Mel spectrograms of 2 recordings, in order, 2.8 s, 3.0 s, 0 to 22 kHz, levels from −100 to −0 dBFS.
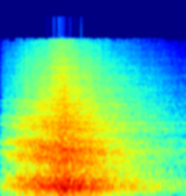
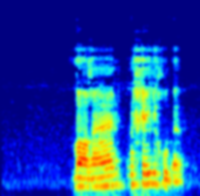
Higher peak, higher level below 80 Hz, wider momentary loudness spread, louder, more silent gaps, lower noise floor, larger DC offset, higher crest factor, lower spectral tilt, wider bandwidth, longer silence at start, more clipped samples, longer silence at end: first, 0 dBFS vs -4 dBFS; first, -30 dBFS vs -64 dBFS; first, 20 LU vs 11 LU; first, -11 LUFS vs -21 LUFS; neither; second, -37 dBFS vs -77 dBFS; neither; second, 14 dB vs 20 dB; about the same, -6 dB/octave vs -5 dB/octave; first, 11 kHz vs 9.4 kHz; second, 0.05 s vs 1.1 s; neither; first, 0.4 s vs 0.25 s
